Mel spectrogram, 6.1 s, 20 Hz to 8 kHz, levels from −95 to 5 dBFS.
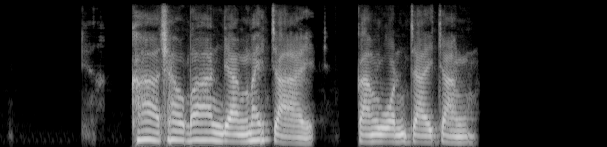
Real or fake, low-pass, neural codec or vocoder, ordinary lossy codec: fake; 7.2 kHz; codec, 16 kHz, 2 kbps, FunCodec, trained on LibriTTS, 25 frames a second; none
